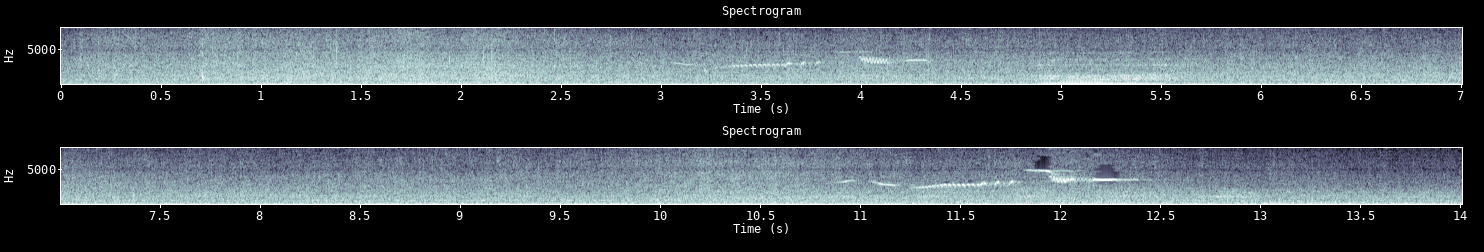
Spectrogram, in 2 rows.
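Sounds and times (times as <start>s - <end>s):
low outdoor background noise: 0.0s - 14.0s
bird chirping and whistling: 10.9s - 12.4s.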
